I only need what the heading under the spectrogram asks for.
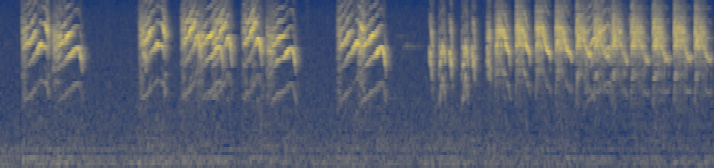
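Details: Little spiderhunter song used to lure birds into traps: spaced bursts of shrill, sweeping chirps, then a fast continuous stream of high ticking notes toward the end.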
